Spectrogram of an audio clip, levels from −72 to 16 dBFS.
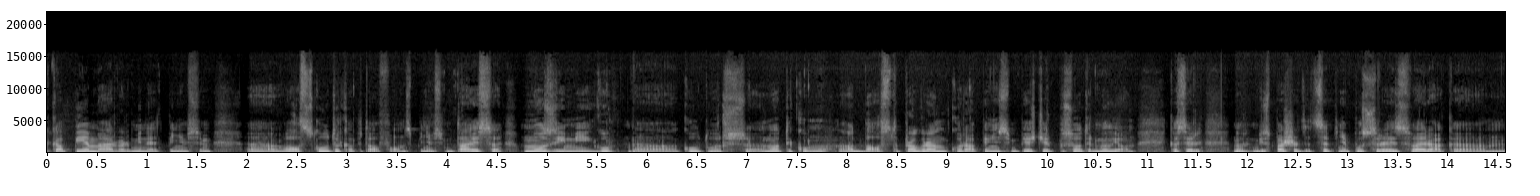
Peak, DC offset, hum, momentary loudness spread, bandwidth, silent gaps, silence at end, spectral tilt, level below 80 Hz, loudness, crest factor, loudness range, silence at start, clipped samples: -2 dBFS; under 0.1%; none; 9 LU; 16 kHz; none; 0 s; -6 dB/octave; -34 dBFS; -18 LUFS; 14 dB; 2 LU; 0 s; under 0.1%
